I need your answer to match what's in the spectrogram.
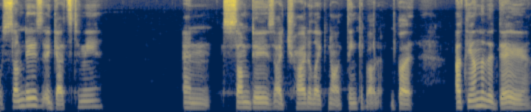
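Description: A woman's voice: low-pitched, darkish tone, no echo. Rambling young woman, dry outdoor sound. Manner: rambling, with constant "like" and "um" fillers. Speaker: podcast host. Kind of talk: casual personal chat. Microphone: built-in computer microphone.

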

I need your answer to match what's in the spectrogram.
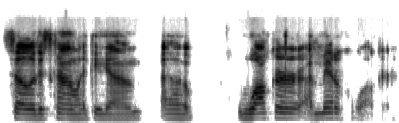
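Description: A woman's voice: low voice, little pitch movement, moderate pace, vocal fry, bright, forceful tone, clean tone, dry recording, lo-fi sound. A woman in her thirties, chatting on a video call as a mother telling her story, rambling with many fillers and restarts. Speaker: guest, mother. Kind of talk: casual video call chat.

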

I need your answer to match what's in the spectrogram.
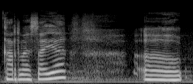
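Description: A woman in her fifties from Indonesia, a pastor giving a personal testimony sermon, halting and emotional, with many fillers and restarts. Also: a little high, darkish tone, a little hiss or hum. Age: 50s.

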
